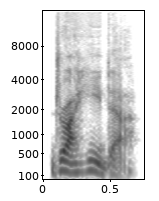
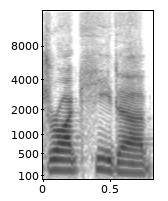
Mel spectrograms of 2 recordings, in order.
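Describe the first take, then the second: First: No G sound is heard mid-word. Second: A hard G sound is heard mid-word. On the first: The speaker calls it right. "but it's" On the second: The speaker calls it wrong. "it looks like"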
